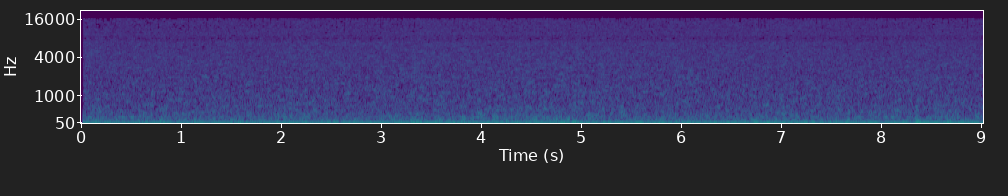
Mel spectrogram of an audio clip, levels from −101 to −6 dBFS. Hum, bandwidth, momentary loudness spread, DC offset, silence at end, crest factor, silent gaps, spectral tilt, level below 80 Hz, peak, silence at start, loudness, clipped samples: none; 16.5 kHz; 1 LU; under 0.1%; 0 s; 16 dB; none; -3 dB/octave; -62 dBFS; -44 dBFS; 0.05 s; -61 LUFS; under 0.1%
